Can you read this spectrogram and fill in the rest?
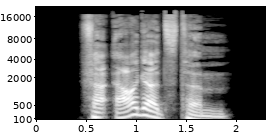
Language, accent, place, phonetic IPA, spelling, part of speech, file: German, Germany, Berlin, [fɛɐ̯ˈʔɛʁɡɐt͡stəm], verärgertstem, adjective, De-verärgertstem.ogg
- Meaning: strong dative masculine/neuter singular superlative degree of verärgert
